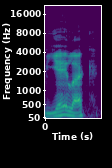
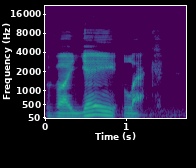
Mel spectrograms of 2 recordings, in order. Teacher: with the second seirei also becoming a segol under the lamed. Again, the Wayyiqtol form shifts the accent from the last syllable back to the second to last syllable in these shorter forms, so that we end up losing letters, losing vowels, or shortening vowels.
